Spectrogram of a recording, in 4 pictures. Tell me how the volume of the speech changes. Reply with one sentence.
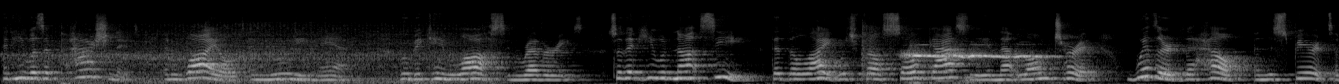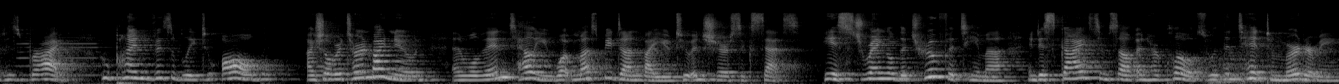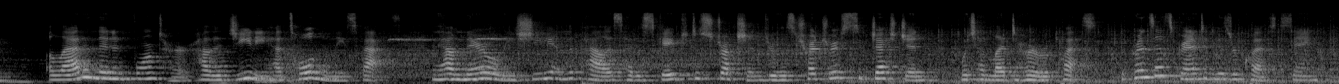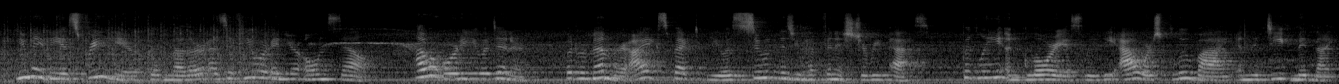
The volume of the speech stays about the same.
